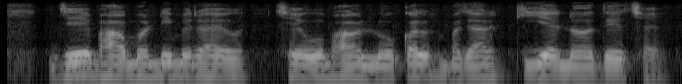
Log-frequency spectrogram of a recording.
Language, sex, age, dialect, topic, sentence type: Maithili, male, 18-24, Eastern / Thethi, agriculture, question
